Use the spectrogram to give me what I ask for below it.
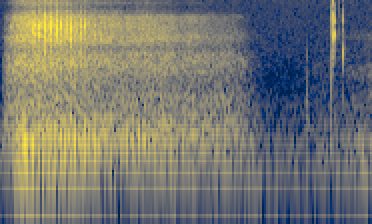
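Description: A deep breath drawn in through the nose during a guided group breathing exercise, a soft, airy hiss lasting almost two seconds that gradually fades, followed by a couple of faint clicks.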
